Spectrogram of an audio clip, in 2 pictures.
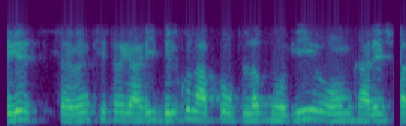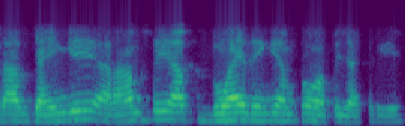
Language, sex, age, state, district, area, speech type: Hindi, male, 30-45, Rajasthan, Jaipur, urban, conversation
